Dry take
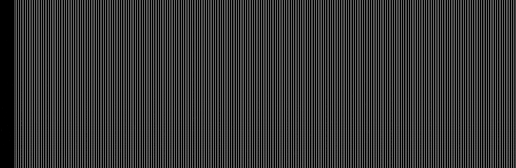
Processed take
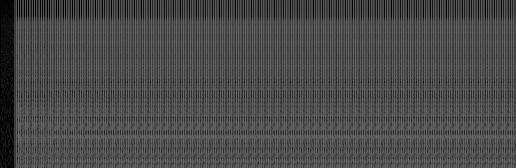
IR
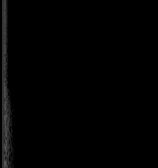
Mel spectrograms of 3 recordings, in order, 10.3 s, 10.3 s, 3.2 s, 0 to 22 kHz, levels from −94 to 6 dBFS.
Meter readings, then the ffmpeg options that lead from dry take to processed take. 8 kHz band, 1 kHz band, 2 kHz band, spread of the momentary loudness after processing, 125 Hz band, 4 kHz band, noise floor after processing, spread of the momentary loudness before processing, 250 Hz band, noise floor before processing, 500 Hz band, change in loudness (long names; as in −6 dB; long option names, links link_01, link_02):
−0.5 dB, +0.5 dB, −0.5 dB, 0 LU, −1.0 dB, −0.5 dB, −50 dBFS, 0 LU, −1.5 dB, −77 dBFS, −0.5 dB, −1.5 dB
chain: -filter_complex "[0:a]acompressor=threshold=-36dB:ratio=16,aecho=1:1:704|1408|2112|2816:0.266|0.0905|0.0308|0.0105,asplit=2[link_01][link_02];[1:a]atrim=start_sample=2205,asetrate=27342,aresample=44100[link_03];[link_02][link_03]afir=irnorm=-1:irlink=0,volume=2.5dB[link_04];[link_01][link_04]amix=inputs=2:normalize=0,volume=5dB"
